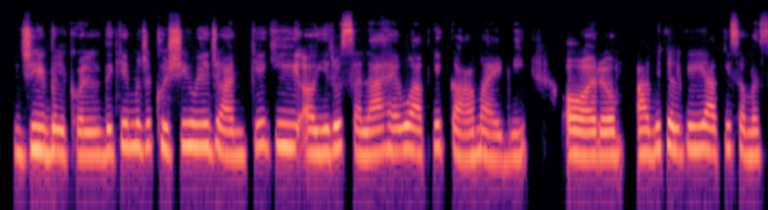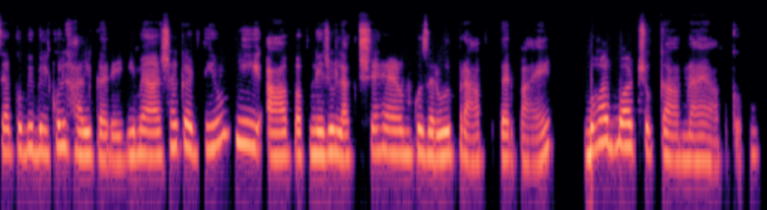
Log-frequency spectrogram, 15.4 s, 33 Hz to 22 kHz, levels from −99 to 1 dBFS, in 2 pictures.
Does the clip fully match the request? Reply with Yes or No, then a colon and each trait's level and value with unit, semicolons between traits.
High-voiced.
Yes: high, 195 Hz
